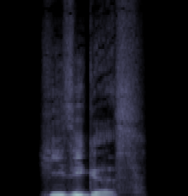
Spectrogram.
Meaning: strong/mixed nominative/accusative neuter singular of hiesig
- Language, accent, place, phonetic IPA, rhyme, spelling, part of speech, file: German, Germany, Berlin, [ˈhiːzɪɡəs], -iːzɪɡəs, hiesiges, adjective, De-hiesiges.ogg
